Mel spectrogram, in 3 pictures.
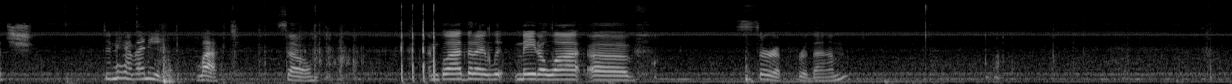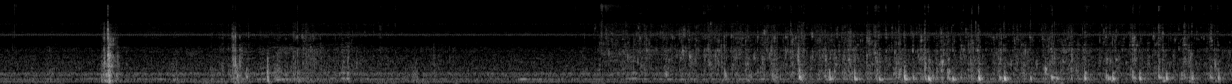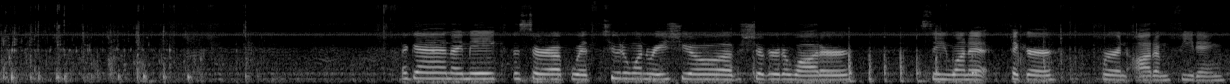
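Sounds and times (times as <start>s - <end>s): honeybees buzzing: 0.0s - 36.9s
syrup gulping as poured: 18.3s - 26.7s.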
